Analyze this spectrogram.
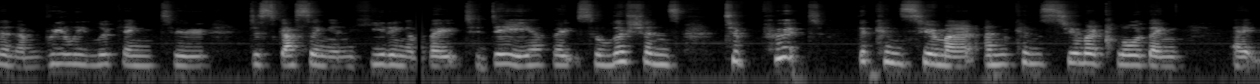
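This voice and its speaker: A woman's voice: mid-range voice, rough recording. A woman researcher presenting at a conference and chairing the session, speaking earnestly with emphatic stresses and frequent fillers. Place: online conference.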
